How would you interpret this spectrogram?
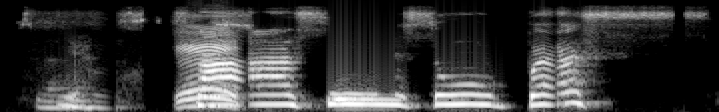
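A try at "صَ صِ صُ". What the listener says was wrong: Nah, sekarang usahakan pangkal lidah naik. Masalahnya pangkal lidah bukan bibirnya dibulet-buletin enggak, tapi pangkal lidah. Jadi so dari sa jadi so, dari si jadi osi, dari su malah susah di su ya. Su jadi osu dan bas jadi bas. Dan tetap harus ada sofirnya, ada rohwahnya.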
